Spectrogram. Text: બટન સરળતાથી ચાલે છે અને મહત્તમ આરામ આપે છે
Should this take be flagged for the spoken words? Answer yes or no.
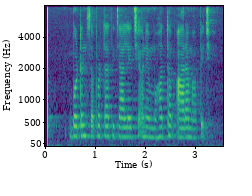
no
